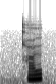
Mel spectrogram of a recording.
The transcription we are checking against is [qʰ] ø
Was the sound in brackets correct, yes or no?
yes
